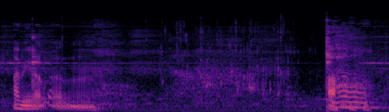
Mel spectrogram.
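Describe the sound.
Water pours steadily into a glass for a man to drink, a soft splashing trickle lasting a couple of seconds, with brief voices speaking just before and right after.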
